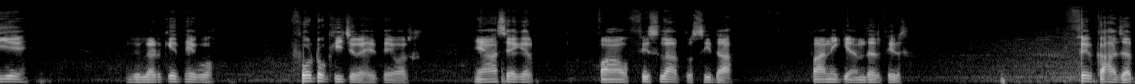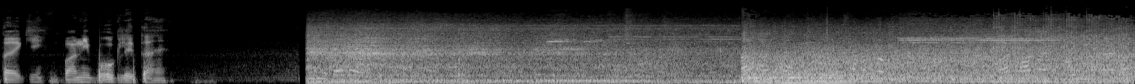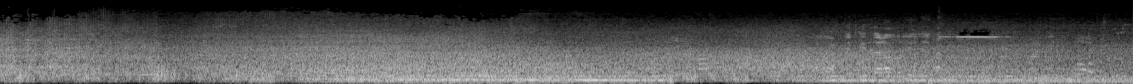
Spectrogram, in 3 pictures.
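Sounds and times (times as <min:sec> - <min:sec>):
passing road traffic: 0:00.0 - 0:01.3, 0:02.2 - 0:03.1, 0:09.0 - 0:11.0, 0:13.1 - 0:34.0.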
